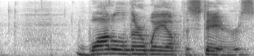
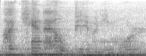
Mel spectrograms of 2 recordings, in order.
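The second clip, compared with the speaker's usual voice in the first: very soft character voice; hushed refusal; 2 semitones lower, 12 dB quieter than usual. Acted. Companion tells the party no more help, hushed and resigned. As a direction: turn them down almost under your breath.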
